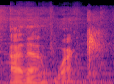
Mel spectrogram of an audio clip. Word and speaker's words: Arawak: Dijiste araguaco o dijiste arawc. Arauak con K.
